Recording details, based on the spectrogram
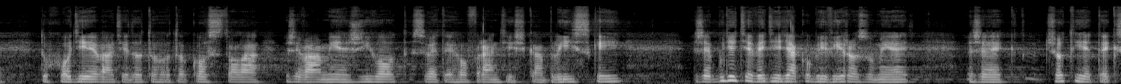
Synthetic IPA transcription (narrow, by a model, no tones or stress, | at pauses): t̪uxɔɟɪɛʋacɛd̪ɔt̪ɔɦɔt̪ɔkɔst̪ɔla | ʒɛʋaːmjɛʒiʋɔt̪sʋɛt̪ɛːɦɔfɾʔaɲciʃkabliːski | ʒɛbuɟɛcɛʋɛɟɪɛɟakɔbiʋiɾɔzumɪɛcʒɛt͡ʃɔt̪ɪɛt̪ɛ̰k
